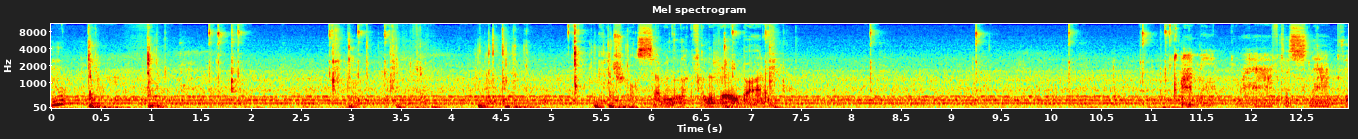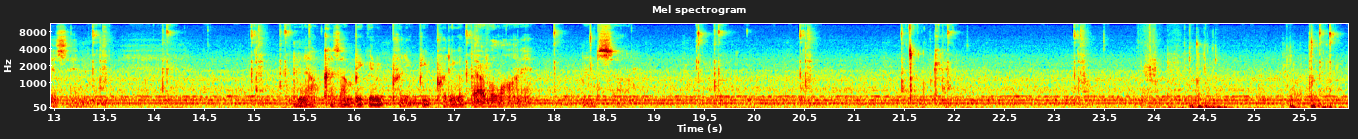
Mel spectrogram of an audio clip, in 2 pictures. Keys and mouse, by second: 0.3 KP_Decimal, 0.9 Tab, 4.5 ctrl+l, 6.5 middle click, 7.0 middle click, 8.2-11.2 drag, 11.2-13.1 middle drag, 14.3-18.0 middle drag, 18.0-19.9 drag, 19.9 middle click, 25.6 shift+d.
